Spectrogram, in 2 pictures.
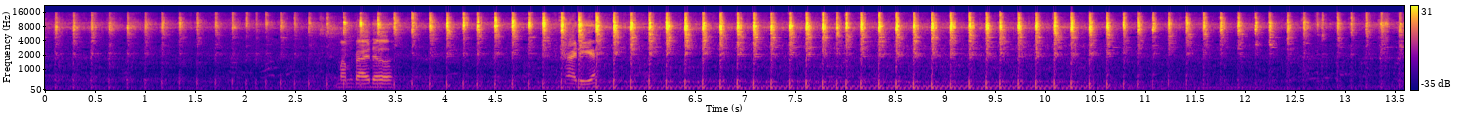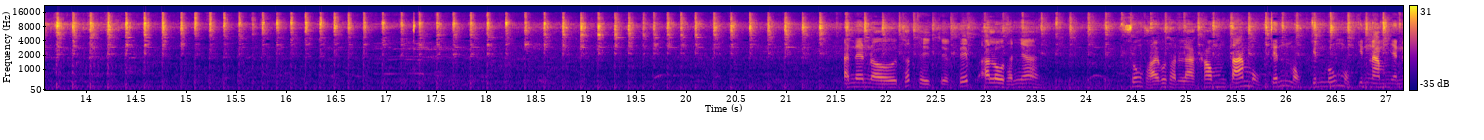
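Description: A small motorcycle engine idles close by with a rapid, even putter.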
